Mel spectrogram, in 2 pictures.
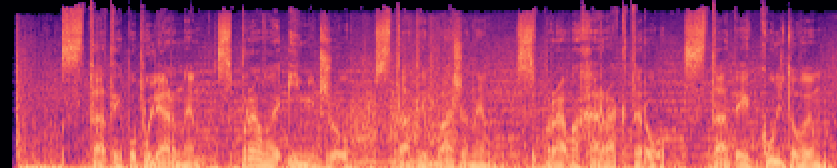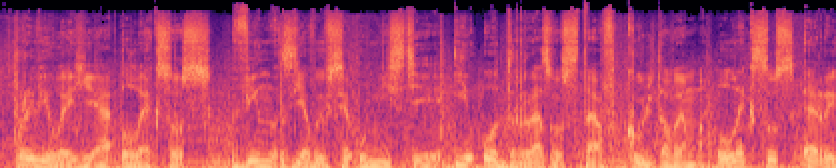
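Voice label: ukrainian voiceover locutor ucraniano, Ukrainian male voice over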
